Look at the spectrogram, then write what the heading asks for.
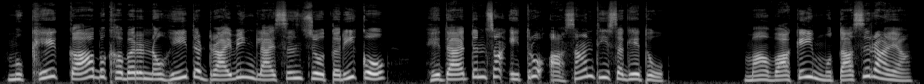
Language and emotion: Sindhi, surprised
